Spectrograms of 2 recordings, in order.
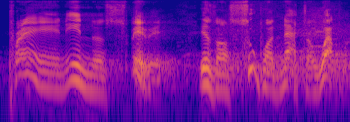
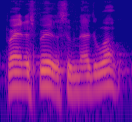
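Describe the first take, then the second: First: The sentence is said with strong, vigorous energy. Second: The sentence is said flatly with little energy. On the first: The speaker calls it right. "see your heart got to hear you saying it with vigor" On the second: The speaker calls it wrong. "Not just, you know"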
